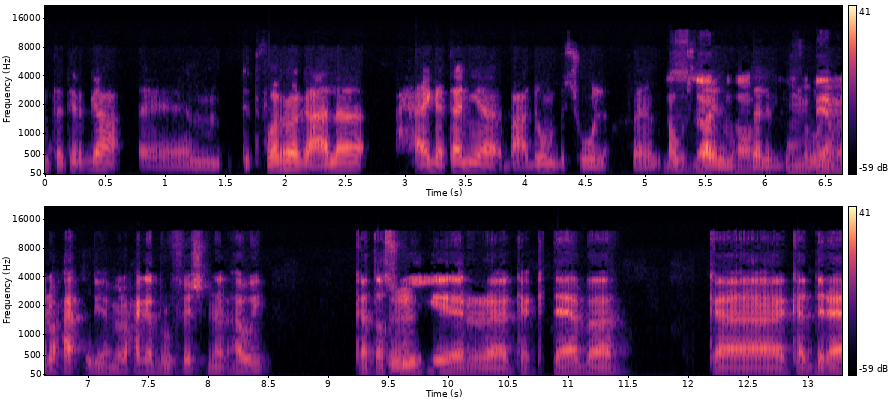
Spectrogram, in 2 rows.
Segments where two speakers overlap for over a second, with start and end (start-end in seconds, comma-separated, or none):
5.1-6.6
